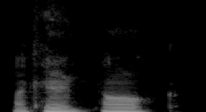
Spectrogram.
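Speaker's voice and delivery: talking with a numb mouth after the dentist; words slurred through a numb cheek. Real, not acted. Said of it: "this side of my face is numb".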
